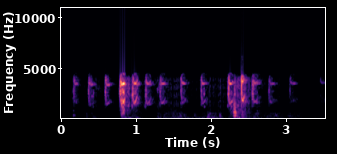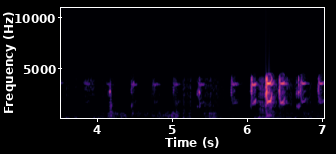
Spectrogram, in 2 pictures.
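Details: Common kestrels at a nest box on 17 May 2023, with the female brooding, the male visiting and food transfers of mice: thin, high chips repeated in quick bursts, with soft thumps and scuffling between them.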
